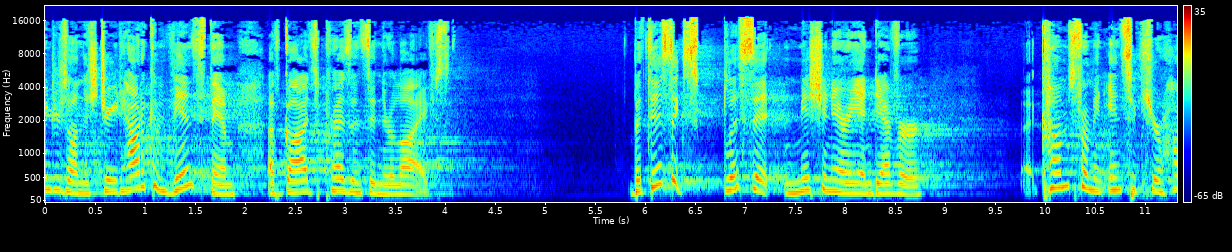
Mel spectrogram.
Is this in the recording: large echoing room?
yes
